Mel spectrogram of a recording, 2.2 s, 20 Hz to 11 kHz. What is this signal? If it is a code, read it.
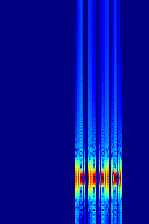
Morse code, heard as a keyed tone, about 80 wpm, 700 Hz. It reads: FULL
